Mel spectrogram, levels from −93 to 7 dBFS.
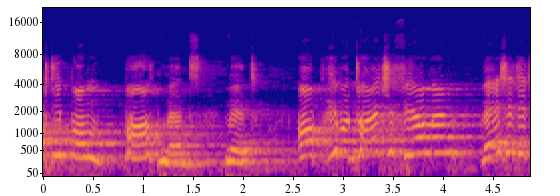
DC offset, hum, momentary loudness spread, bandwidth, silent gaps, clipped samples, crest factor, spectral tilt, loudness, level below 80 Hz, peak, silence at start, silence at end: under 0.1%; none; 9 LU; 11.5 kHz; none; under 0.1%; 12 dB; -3 dB/octave; -18 LUFS; -54 dBFS; -6 dBFS; 0 s; 0 s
